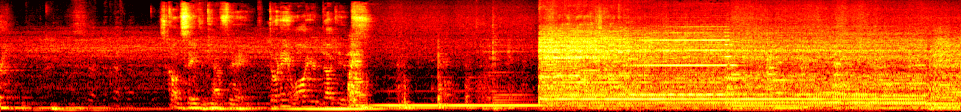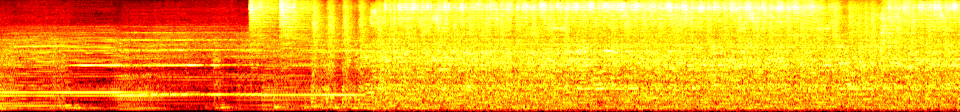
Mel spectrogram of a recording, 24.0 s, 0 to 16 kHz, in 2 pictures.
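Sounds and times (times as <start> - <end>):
live rock band playing: 2.6 - 24.0
cymbals: 14.9 - 24.0.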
